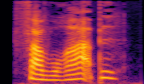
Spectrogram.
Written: FAVORABLE

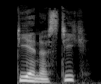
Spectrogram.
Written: diagnostik

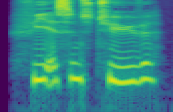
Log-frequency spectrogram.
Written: firsindstyve

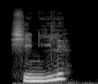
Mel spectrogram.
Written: chenille

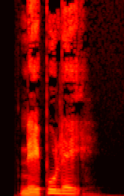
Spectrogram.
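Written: nabokone

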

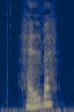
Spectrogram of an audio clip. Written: halva

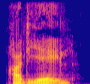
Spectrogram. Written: radial

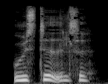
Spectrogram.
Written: udstedelse

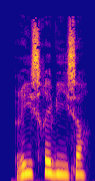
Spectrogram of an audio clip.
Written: rigsrevisor

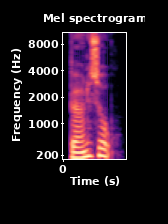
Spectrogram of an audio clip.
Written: børnesår

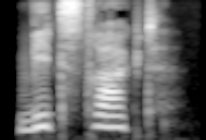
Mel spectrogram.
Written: vidtstrakt

